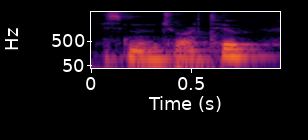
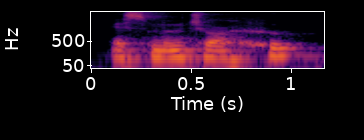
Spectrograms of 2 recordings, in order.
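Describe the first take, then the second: First: The last word begins with a T sound. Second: The last word begins with an H sound. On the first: The speaker calls it wrong. "Very choppy" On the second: The speaker calls it right. "Pop a wee little H in it"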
